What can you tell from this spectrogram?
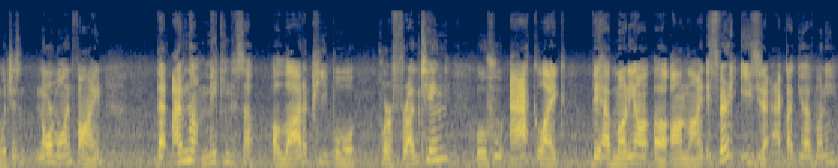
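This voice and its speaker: With a fairly high, bright, forceful voice and a bit of hiss or hum in the audio, this investing vlogger in his thirties talks casually to camera. Originally from South Korea but raised in Hungary, he checks in with "okay?" after almost every point.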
